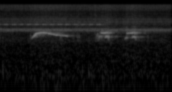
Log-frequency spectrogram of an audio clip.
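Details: Rufous-bellied thrush (sabiá-laranjeira, though the owner is unsure) singing before nightfall: fluty whistled phrases, one long slurred note rising then falling, then two short doubled notes about half a second apart, over a steady high hiss.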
